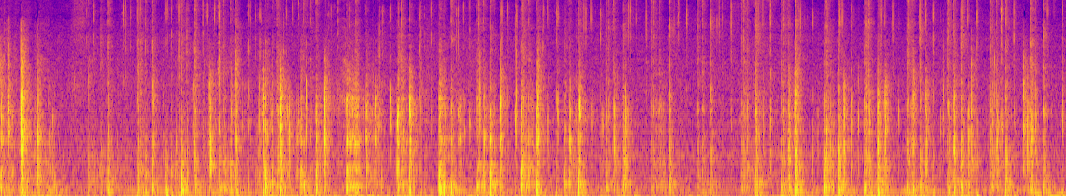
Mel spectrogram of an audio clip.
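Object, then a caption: Kraft-paper gift bag. Fingertips and long nails tap and scratch the flat paper side of a large, empty, hollow grey kraft-paper gift bag with rope handles. The result is a quiet, steady stream of rapid, dry, papery taps and scratchy rustles, each one short with almost no ring.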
